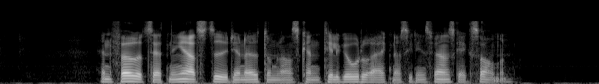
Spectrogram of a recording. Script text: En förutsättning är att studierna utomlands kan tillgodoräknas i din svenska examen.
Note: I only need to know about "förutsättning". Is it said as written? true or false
true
